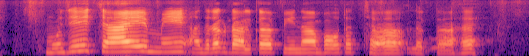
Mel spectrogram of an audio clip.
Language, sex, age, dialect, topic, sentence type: Hindi, female, 56-60, Garhwali, agriculture, statement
